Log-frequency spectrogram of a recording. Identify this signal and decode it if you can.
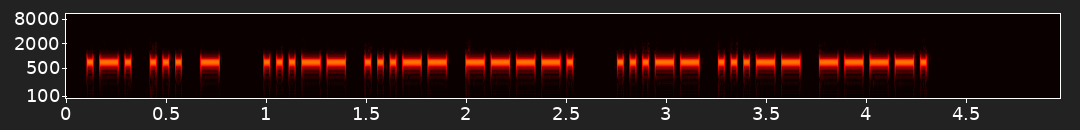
Morse code, heard as a keyed tone, about 38 wpm, 700 Hz. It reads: RST 339 339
